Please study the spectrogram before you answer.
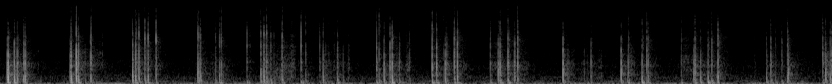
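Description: Fingertips and short nails of both hands scratch across the glossy cover of a large, solid, closed hardcover art book. The result is a run of quick, dry, bright scratching strokes in irregular bursts, with almost no ring after each stroke and a faint low rumble beneath.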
